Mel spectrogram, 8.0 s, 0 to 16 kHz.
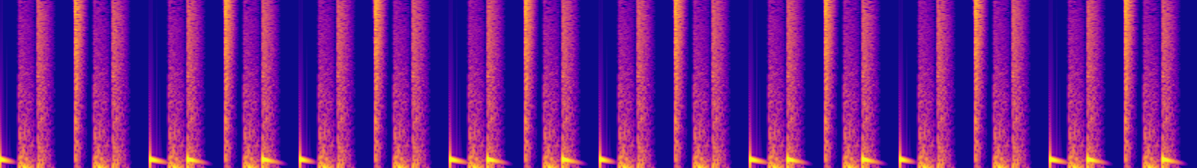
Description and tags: Drum Machine-Like Loop
This sounds kinda like a drum machine. I created in Audacity by generating various chirps and noises and editing them. It is 120 BPM.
